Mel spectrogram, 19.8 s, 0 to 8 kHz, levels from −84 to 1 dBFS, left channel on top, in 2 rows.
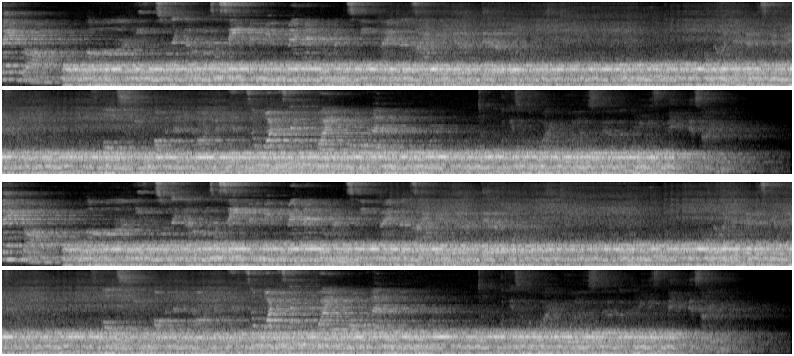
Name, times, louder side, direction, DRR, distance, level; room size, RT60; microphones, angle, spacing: voice 1, 0.0-5.6 7.7-8.2 8.8-9.3 11.1-15.4, equal, 75° right, -5 dB, 2.7 m, -29 dB
sound 1, 0.8-18.3, left 1 dB, 25° left, 0.6 m, -21 dB
sound 2, 4.7-13.8, left 1 dB, 55° right, 2.2 m, -39 dB
voice 2, 5.1-7.9 8.8-11.5 12.0-12.2 16.1-19.1, right 1 dB, 10° right, -7 dB, 2.5 m, -33 dB
sound 3, 12.5-18.1, left 5 dB, 75° left, 0.4 m, -34 dB
15.5 x 8.8 x 2.5 m, 2.2 s
head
